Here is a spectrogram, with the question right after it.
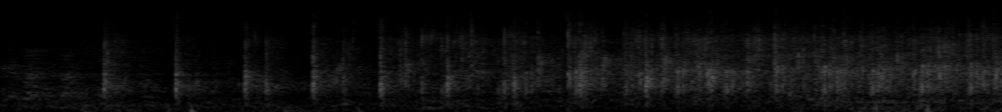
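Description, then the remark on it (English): Audience applause begins with a few scattered, hesitant claps, then quickly swells into a dense, steady round of clapping that holds at a moderate level to the end. “When in doubt, applaud.”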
